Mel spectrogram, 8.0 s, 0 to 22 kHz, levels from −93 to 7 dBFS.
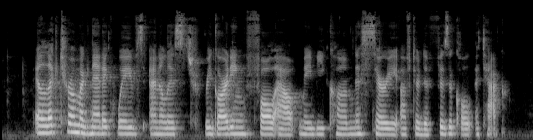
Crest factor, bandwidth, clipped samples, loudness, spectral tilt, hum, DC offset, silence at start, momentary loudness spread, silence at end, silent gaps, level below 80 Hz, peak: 16 dB; 14.5 kHz; under 0.1%; -19 LUFS; -5.5 dB/octave; none; under 0.1%; 0.5 s; 9 LU; 0.45 s; none; -58 dBFS; -2 dBFS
